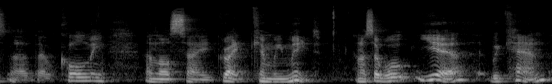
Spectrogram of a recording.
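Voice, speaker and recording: A man's fairly slow, somewhat breathy delivery carries lively intonation. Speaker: corporate trainer. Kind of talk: training talk to camera. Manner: halting, frequent pauses and fillers.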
